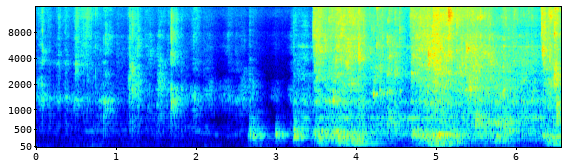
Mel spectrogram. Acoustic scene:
restroom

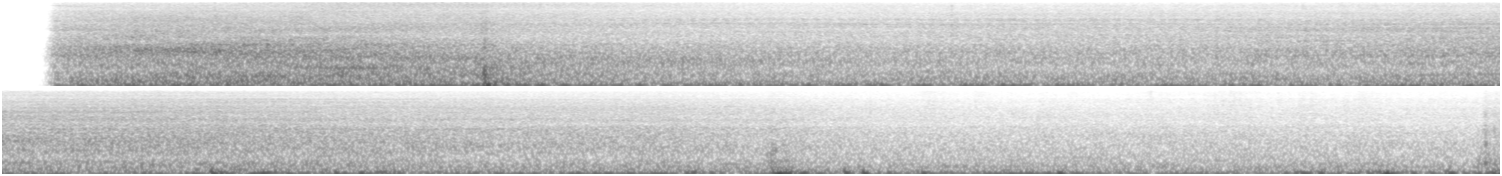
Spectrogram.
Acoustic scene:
residential area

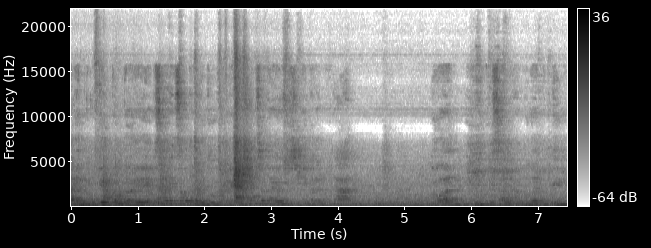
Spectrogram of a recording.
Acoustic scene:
cafe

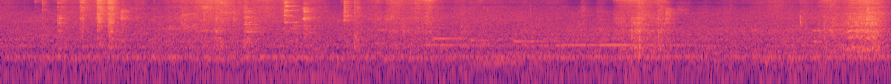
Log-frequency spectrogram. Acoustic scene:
restaurant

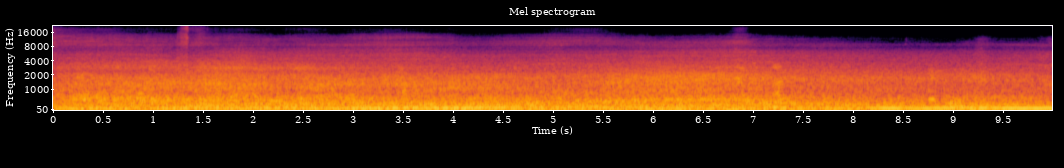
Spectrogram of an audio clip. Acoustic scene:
street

